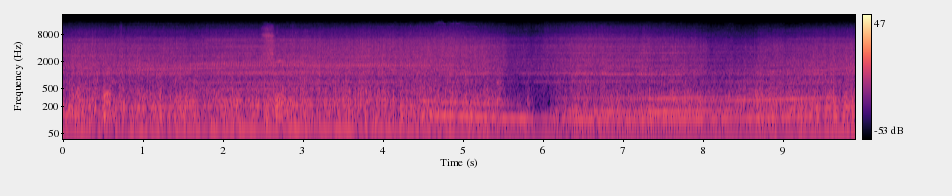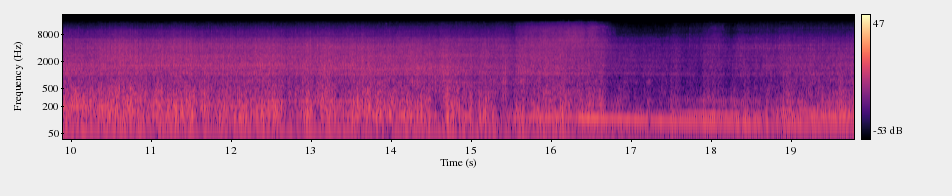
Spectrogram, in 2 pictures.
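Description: BMW R1200GS boxer-twin motorcycle engine running at road speed, with wind rushing over the helmet-mounted microphone. The engine note dips about six seconds in and then climbs again.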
